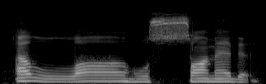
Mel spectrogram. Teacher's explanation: Donc, lame solaire, on a dit parce que le sad, c'est une lettre solaire, et donc le lem ne se prononce pas, il est assimilé à la lettre sad. · Le sad, il est emphatique et sifflante. Donc, la lettre, elle est sifflante.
